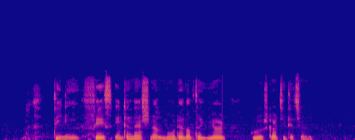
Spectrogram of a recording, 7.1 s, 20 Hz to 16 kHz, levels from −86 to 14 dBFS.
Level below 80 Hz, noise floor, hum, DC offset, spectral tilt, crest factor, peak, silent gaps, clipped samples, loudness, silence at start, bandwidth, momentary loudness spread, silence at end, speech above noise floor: -68 dBFS; -72 dBFS; none; under 0.1%; -5 dB/octave; 18 dB; -10 dBFS; none; under 0.1%; -26 LUFS; 0.65 s; 7.6 kHz; 15 LU; 0.85 s; 46 dB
